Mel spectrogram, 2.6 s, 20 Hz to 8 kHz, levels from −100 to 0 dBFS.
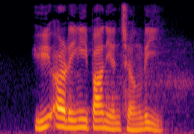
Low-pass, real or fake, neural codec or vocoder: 7.2 kHz; real; none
